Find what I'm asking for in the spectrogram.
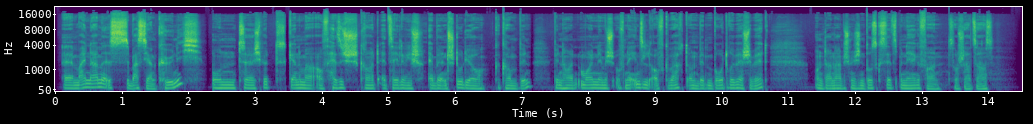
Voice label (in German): Vorstellung hessisch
